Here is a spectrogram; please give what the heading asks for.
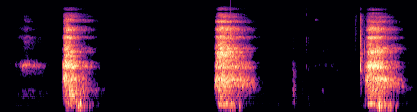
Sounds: Sigh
